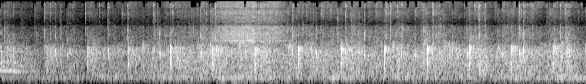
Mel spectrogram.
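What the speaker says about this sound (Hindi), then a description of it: "जोरदार तालियां साथियों" Audience at an indoor program in Mughalsarai applauding loudly, a dense, steady wash of many hands clapping that holds without pause from start to finish, close and full.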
